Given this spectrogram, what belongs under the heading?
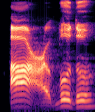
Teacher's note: یہ ذرا ٹرکی word ہے، تو حمزہ منہ کی خالی جگہ جہاں سے تقریباً قاف ادا ہو رہا ہے وہاں سے ادا ہوگا، یہ حمزہ منہ کی خالی جگہ سے، اور عین حلق کے درمیان سے ادا ہوگا جہاں پہ شاہ رگ کی ہڈی ہے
